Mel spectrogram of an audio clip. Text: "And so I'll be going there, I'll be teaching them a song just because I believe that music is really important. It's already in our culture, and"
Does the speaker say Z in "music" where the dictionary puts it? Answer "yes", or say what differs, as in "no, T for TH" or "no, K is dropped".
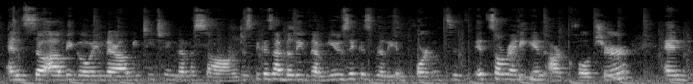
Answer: yes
